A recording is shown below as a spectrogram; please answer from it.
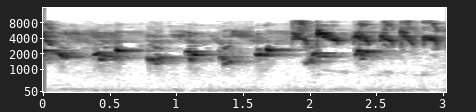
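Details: Hume's white-eye singing a fast sequence of short slurred whistles, several falling notes in a row, then shifting into higher, sharper twittering chirps, steady and unbroken throughout.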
